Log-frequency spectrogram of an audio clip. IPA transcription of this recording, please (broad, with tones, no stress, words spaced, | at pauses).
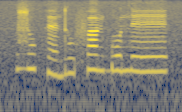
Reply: zu˦kɛ̃˧du˦˨ fã˦ɡ͡bo˦ neː˦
